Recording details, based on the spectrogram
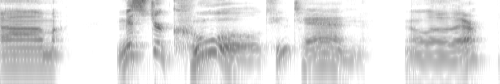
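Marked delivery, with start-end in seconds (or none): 4.1-4.8 slightly flirty, low voice. Greeting a viewer who sent a super chat, in a slight flirty voice. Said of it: "I got slight flirty voice with that".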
